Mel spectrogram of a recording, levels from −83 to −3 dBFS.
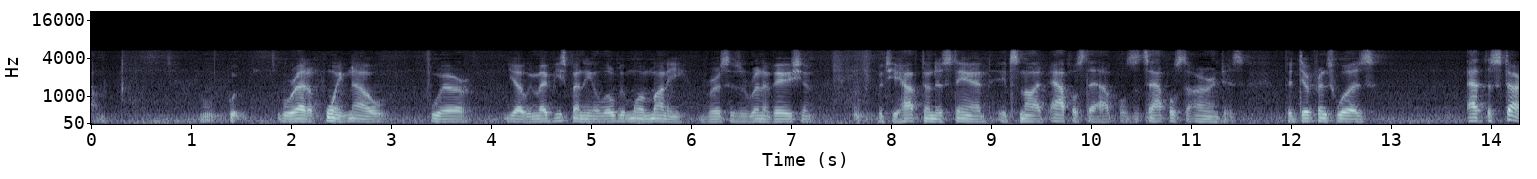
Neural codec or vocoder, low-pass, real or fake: codec, 16 kHz, 0.7 kbps, FocalCodec; 5.4 kHz; fake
